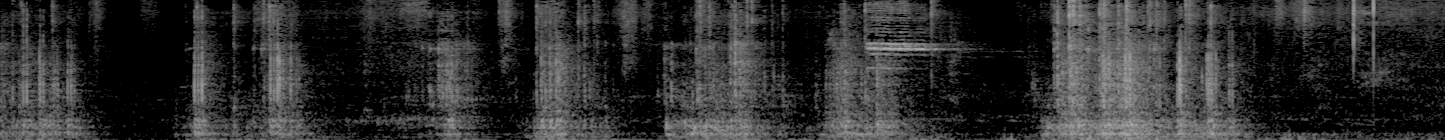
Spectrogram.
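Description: A small laminated wooden cabinet being turned and shifted across a floor by hand: several separate bursts of scraping and knocking, each about a second long, with a brief high squeak near the middle.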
